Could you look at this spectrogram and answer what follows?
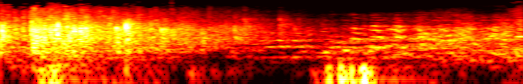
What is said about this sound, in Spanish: El que me escuche, dos aplausos.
